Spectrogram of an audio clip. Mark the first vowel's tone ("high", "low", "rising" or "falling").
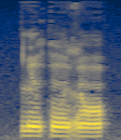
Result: low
